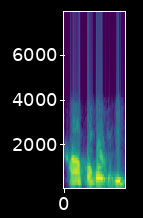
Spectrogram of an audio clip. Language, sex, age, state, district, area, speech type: Odia, male, 60+, Odisha, Nayagarh, rural, conversation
